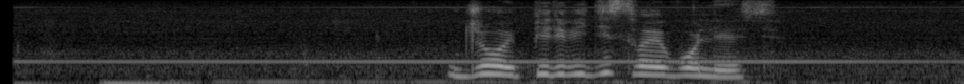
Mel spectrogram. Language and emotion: Russian, neutral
